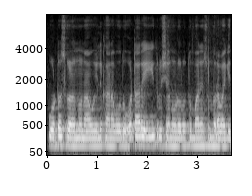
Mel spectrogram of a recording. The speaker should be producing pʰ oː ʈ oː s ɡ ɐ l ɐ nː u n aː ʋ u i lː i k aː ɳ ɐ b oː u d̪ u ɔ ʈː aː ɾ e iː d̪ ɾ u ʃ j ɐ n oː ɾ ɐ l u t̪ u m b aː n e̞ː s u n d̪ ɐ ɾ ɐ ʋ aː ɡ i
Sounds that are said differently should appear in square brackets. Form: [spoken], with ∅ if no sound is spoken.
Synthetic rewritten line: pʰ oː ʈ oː s ɡ ɐ [ɭ] ɐ nː u n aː ʋ u i lː i k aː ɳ ɐ b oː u d̪ u ɔ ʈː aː ɾ e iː d̪ ɾ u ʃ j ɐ n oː [ɽ] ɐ l u t̪ u m b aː n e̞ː s u n d̪ ɐ ɾ ɐ ʋ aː ɡ i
